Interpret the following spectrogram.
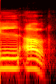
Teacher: ضاد حروف مستعلیہ کا حرف ہے، ساکن ہوگا تب بھی پور پڑھا جائے گا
